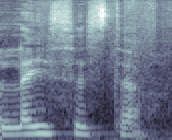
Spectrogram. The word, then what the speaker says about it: Leicester: Blue Faced Leicester, en fait on prononce comme ça. Moi, il ne faut pas dire Leicester, c'est Leicester.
